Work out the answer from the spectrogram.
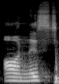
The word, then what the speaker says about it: honest: consonant she is an honest girl why have i said an honest girl why because h is silent be pronounced honest as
